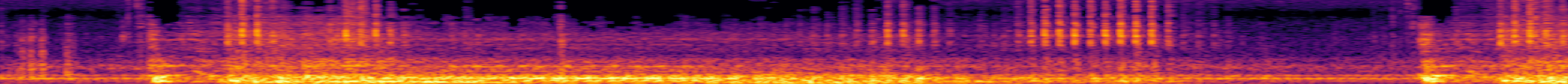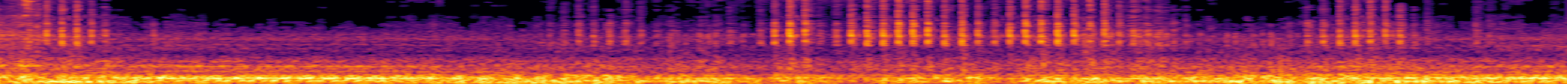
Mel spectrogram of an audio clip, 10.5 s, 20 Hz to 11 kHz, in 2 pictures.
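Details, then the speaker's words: 1992 Chevy Camaro V6 batch-fire, 176,000 miles, new distributor, coil, wires, plugs and injectors; needs five to six key turns, worse when cold and since adjusting idle air control valve; long cranking then rough flaring idle; hard starting, owner suspects idle air control valve. "it usually takes between five to six times of turning a key depending on how cold it is outside and it used to catch a little bit quicker when I didn't mess but before I started messing with the idle air control valve"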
